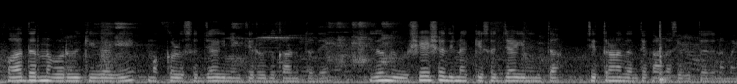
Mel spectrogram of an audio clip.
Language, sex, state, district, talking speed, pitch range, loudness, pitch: Kannada, male, Karnataka, Dakshina Kannada, 140 wpm, 140-165 Hz, -28 LUFS, 155 Hz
